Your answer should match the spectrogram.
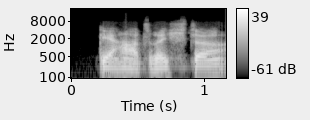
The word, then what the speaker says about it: Gerhard Richter: So, Gerhard Richter, I'm pronouncing this deliberately in German and not in my German American accent.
